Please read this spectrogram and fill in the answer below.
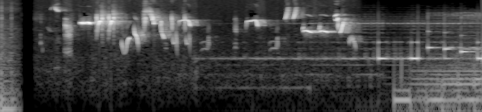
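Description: Small birds chirping and whistling, a busy run of short high calls lasting about four seconds. Background music with a low bass comes in about five seconds in.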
